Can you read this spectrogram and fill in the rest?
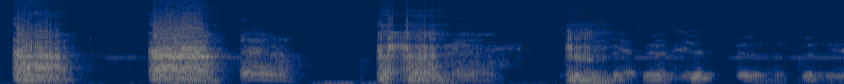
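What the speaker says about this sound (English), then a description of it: "Let me clear my throat." Several throat clearings and gruff grunts from a podcast host, close and loud, in rough bursts with short pauses, trailing into softer throaty sounds and a faint steady hum.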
